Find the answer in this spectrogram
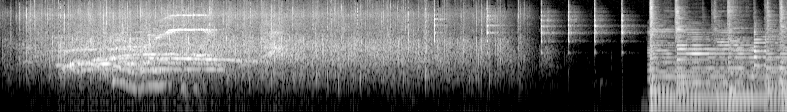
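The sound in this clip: Audience applause welcoming a performer back to Mountain Stage, a loud, dense wash of clapping that holds for about eight seconds, then thins to a few scattered claps before music begins.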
